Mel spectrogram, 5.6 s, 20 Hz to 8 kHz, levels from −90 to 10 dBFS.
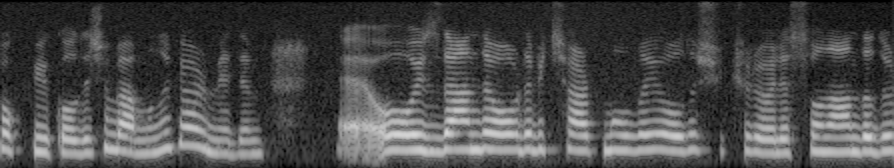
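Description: Speech with no technical fault, its lowest bass trimmed by the call microphone's high-pass filter and nothing above 8 kHz, as expected from call microphone processing.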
